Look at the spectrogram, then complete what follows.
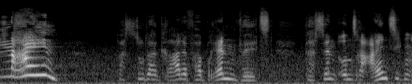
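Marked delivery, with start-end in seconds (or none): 0.1-0.6 loud high cry of no; desperate no. Acted. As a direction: cry out to stop her. Stopping her burning the papers. (verzweifelter lauter Ausruf)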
